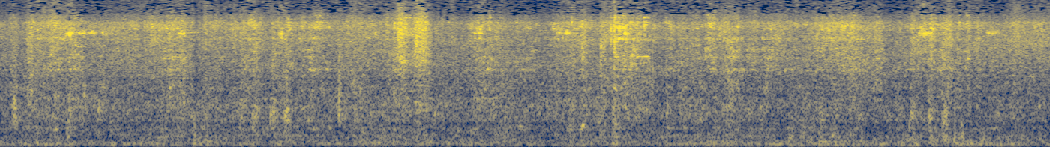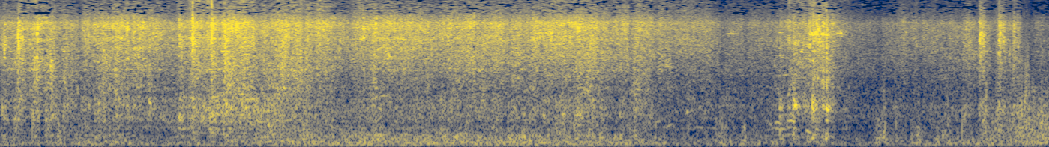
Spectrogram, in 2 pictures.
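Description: Passenger train running along the track, heard from inside a carriage: a steady rumble and rattle, with a few sharp clacks of the wheels over rail joints.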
